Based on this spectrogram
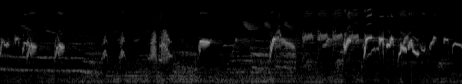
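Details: Red-whiskered bulbul singing in a wild voice, meant to get other birds singing: scattered slurred whistles at first, then a quickening series of bright, warbling notes toward the end.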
